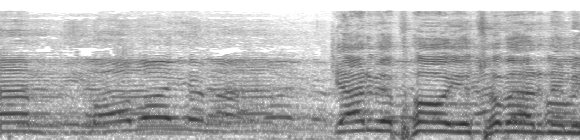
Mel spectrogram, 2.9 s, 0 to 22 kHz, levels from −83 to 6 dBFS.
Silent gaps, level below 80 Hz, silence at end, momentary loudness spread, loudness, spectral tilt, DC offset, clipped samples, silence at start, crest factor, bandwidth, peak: none; -42 dBFS; 0 s; 10 LU; -17 LUFS; -3.5 dB/octave; under 0.1%; under 0.1%; 0 s; 16 dB; 16.5 kHz; -2 dBFS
